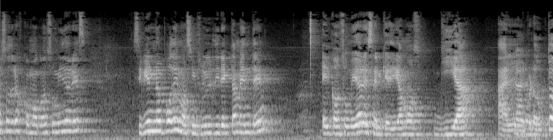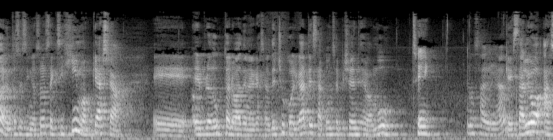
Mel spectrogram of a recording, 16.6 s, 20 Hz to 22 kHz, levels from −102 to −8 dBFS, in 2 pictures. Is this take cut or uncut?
cut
